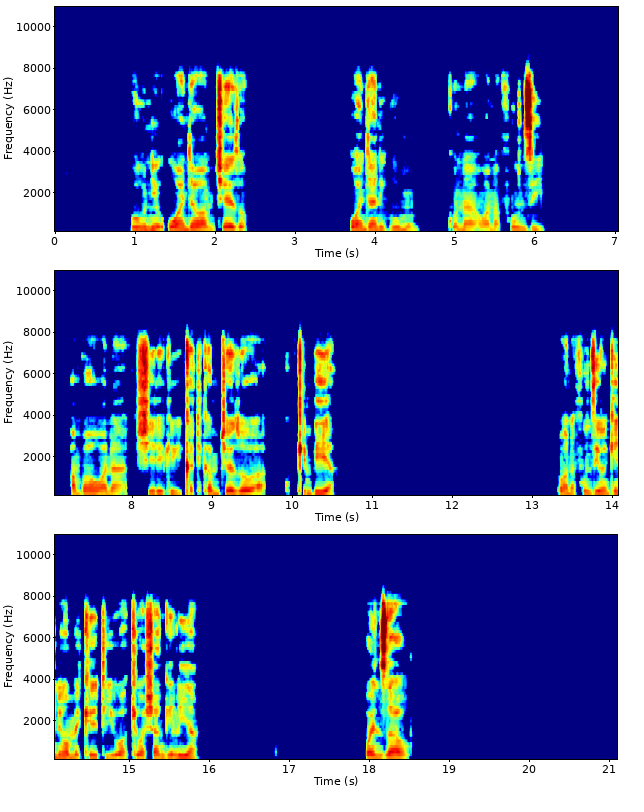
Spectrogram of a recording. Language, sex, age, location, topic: Swahili, male, 25-35, Kisumu, education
